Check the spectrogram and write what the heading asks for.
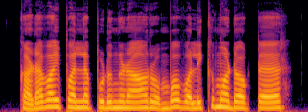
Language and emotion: Tamil, fearful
